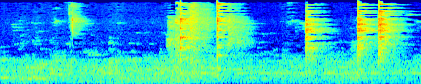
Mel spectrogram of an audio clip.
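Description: Metal spoon and fork clinking and scraping against a glass plate: a cluster of clinks about two seconds in, then three sharp clinks near the end.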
